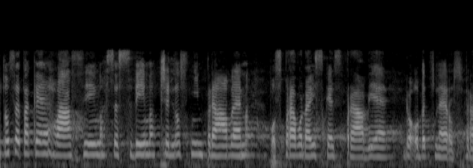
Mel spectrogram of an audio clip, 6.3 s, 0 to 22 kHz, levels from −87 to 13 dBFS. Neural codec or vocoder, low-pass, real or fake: codec, 16 kHz, 2 kbps, FreqCodec, larger model; 7.2 kHz; fake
